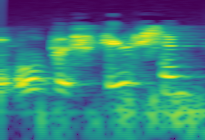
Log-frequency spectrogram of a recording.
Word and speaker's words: Rumpelstilzchen: Et puis, ça m'amuse de faire entendre à ceux qui nous écoutent qu'on dit Rumpelstilzchen et que, waouh, c'est vachement bien prononcé.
